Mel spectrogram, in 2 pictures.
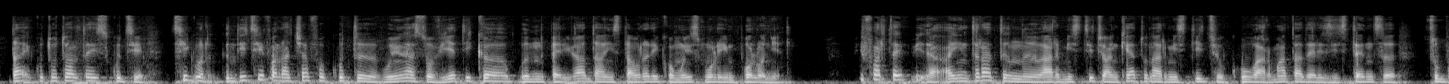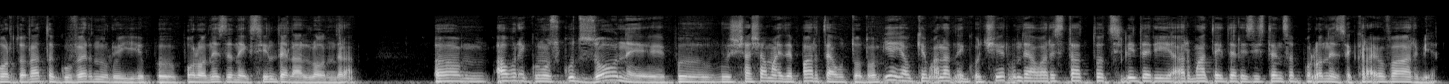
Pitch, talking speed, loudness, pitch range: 125 Hz, 135 wpm, -17 LUFS, 105-145 Hz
